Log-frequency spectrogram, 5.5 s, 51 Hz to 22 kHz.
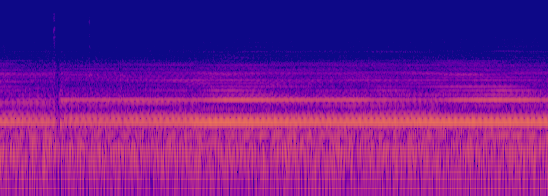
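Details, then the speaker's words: K&S 4526 wire bonder on power-up: a steady whine holds at one pitch for several seconds as the Y-stage motor drives to find its limits while initializing; normal homing. "And on power up, you're going to see that it will initialize. It takes a little while, but you can hear the motor turning."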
